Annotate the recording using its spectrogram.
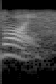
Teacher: Closing diphthong. The glide begins near the back half open position and moves in the direction of I. The lips are open rounded at the beginning and neutral at the end. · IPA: /ɔi/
